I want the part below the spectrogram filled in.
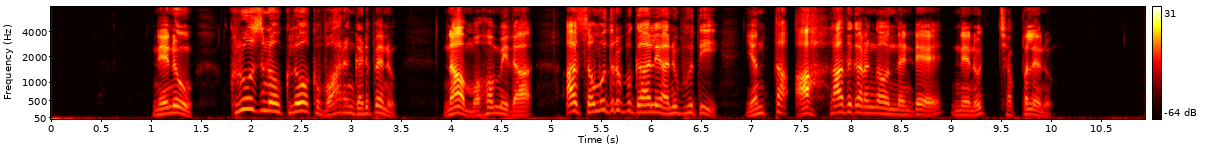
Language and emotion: Telugu, happy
